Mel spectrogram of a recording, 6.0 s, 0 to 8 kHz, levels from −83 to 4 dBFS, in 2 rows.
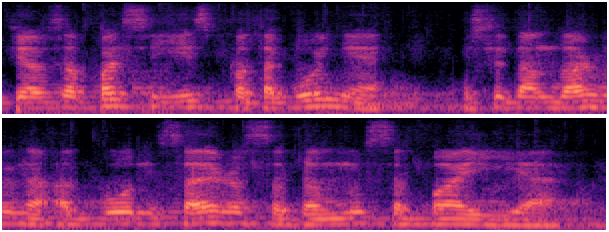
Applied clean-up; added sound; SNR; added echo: neural separator model SepFormer DNS4.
